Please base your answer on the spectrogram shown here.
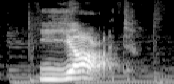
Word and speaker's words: yacht: or traveling and basically here you have two letters ch that are not pronounced yacht how about we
